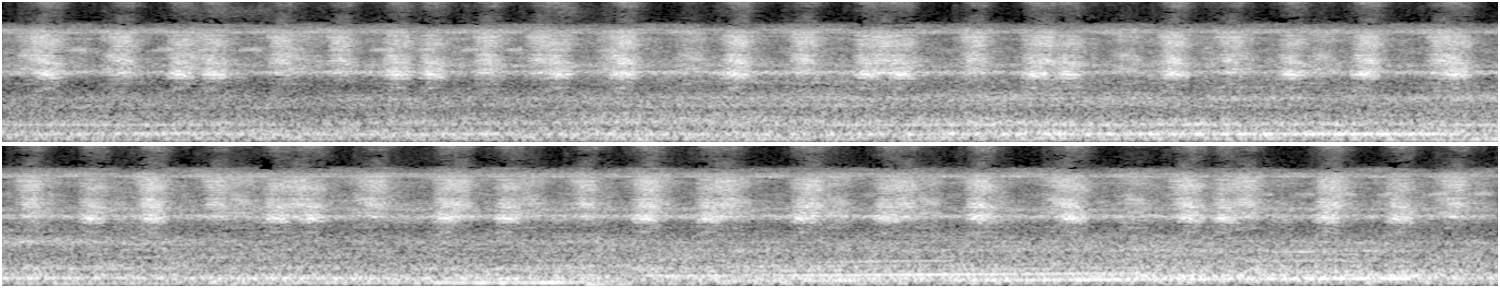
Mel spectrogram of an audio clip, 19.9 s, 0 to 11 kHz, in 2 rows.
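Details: Crickets chirping in the woods after dark, recorded September 2, 2023 using a phone and stereo microphone: fast, regular high pulses layered over a steady shrill trill, with faint low droning tones drifting in the background.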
